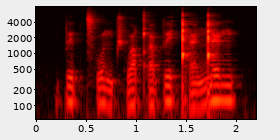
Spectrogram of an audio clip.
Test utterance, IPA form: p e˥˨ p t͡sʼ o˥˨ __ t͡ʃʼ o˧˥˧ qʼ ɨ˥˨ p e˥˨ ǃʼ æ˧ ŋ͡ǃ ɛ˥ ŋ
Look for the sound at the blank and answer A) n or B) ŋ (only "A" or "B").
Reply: A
